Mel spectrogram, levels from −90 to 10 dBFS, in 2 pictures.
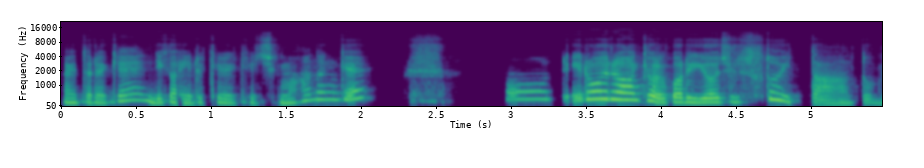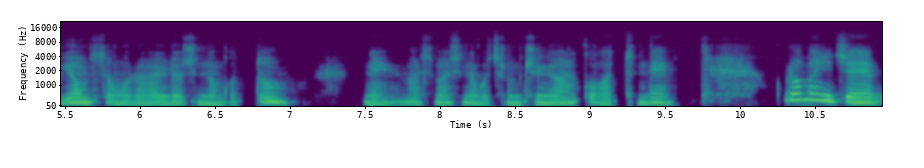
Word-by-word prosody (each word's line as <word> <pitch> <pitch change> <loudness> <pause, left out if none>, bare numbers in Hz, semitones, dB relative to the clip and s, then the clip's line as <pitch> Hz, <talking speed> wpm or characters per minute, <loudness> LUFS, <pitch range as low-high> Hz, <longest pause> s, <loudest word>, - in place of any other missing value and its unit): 아이들에게 200 +8 -1
"네가 205 -2 +2
이렇게 185 +2 -3
이렇게 185 +3 -5
지금 180 +2 -3
하는 325 - -3
게 385 +4 0 0.9
어 355 +1 -4 0.2
이러이러한 350 -5 +7
결과로 210 -6 +6
이어질 200 +2 +5
수도 310 - +1
있다." 195 -9 -3
또 175 - -7
위험성을 180 -3 -1
알려주는 165 0 -4
것도 210 +4 -1 0.5
네 170 +1 -5
말씀하시는 185 -1 -5
것처럼 165 +1 -6
중요할 175 +1 -2
것 185 - -7
같은데 180 +3 -4 0.7
그러면 305 0 +1
이제 215 -5 +3
195 Hz, 360 characters per minute, -21 LUFS, 175-250 Hz, 0.9 s, 이러이러한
